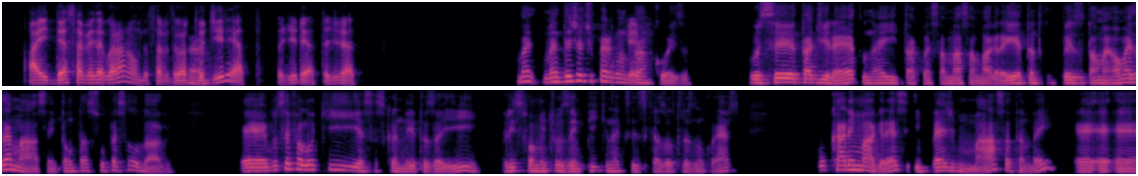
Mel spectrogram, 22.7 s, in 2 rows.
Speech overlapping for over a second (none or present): none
